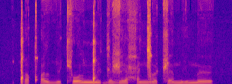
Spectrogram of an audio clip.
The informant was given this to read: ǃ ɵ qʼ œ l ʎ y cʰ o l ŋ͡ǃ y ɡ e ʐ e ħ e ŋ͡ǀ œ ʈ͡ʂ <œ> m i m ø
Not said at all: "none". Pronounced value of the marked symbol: ɛ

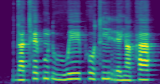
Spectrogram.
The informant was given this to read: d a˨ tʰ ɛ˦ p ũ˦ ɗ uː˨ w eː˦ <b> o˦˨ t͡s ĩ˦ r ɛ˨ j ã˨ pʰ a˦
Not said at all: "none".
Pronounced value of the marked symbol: pʰ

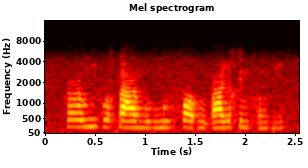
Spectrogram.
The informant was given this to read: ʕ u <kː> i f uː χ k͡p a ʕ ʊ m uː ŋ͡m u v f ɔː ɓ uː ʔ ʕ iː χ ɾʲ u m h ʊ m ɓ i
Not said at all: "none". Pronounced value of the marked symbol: ŋ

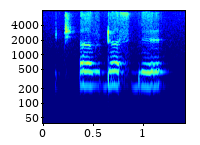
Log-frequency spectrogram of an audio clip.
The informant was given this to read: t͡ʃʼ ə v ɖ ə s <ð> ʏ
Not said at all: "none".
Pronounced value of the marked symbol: b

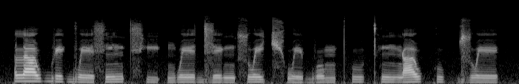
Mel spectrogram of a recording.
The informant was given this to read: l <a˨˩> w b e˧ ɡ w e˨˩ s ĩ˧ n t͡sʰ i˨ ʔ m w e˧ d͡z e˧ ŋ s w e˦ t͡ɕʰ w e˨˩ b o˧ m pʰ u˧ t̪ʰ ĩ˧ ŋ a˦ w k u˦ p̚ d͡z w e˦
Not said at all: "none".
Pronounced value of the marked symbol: a˦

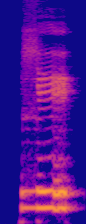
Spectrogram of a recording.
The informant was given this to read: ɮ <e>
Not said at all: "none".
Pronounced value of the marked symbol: e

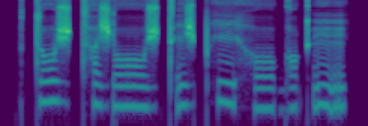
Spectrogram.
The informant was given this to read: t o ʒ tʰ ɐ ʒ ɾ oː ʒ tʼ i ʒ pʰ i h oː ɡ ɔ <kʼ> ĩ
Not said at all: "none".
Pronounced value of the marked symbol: kʼ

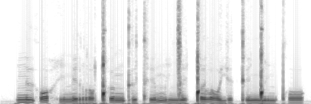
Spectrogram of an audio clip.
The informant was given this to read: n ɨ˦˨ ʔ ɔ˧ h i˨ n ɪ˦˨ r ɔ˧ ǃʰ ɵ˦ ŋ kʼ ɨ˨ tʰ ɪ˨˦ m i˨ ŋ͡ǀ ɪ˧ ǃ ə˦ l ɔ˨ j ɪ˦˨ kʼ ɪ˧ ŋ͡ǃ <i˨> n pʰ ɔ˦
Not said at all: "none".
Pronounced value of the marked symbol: i˨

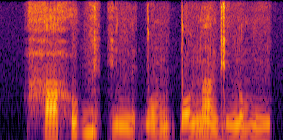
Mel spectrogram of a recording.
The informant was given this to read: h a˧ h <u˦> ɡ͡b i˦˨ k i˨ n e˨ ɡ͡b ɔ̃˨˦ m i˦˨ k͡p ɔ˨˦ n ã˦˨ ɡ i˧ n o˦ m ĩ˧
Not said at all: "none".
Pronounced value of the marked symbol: u˦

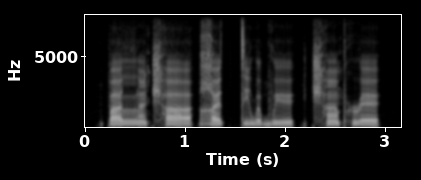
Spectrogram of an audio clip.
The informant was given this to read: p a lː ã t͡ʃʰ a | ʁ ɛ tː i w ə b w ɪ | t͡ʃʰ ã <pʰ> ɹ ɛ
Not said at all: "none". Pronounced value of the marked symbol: pʰ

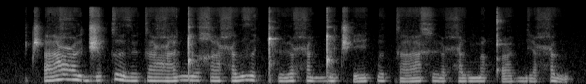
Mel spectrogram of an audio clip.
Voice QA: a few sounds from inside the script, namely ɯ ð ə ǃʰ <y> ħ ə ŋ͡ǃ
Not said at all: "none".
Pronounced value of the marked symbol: ø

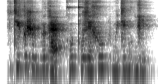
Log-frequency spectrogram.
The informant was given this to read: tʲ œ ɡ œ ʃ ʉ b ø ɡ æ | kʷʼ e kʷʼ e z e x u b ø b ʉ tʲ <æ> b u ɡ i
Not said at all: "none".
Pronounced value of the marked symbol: æ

